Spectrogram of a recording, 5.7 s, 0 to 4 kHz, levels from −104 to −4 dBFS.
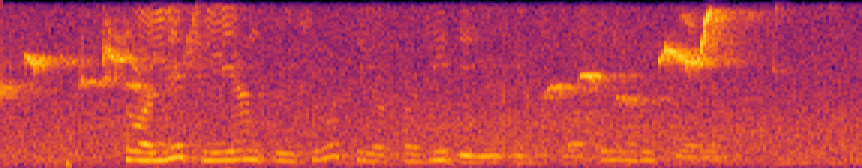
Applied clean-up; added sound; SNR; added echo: none; Bird vocalization, bird call, bird song; -3 dB; reverberation time 0.8 s.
